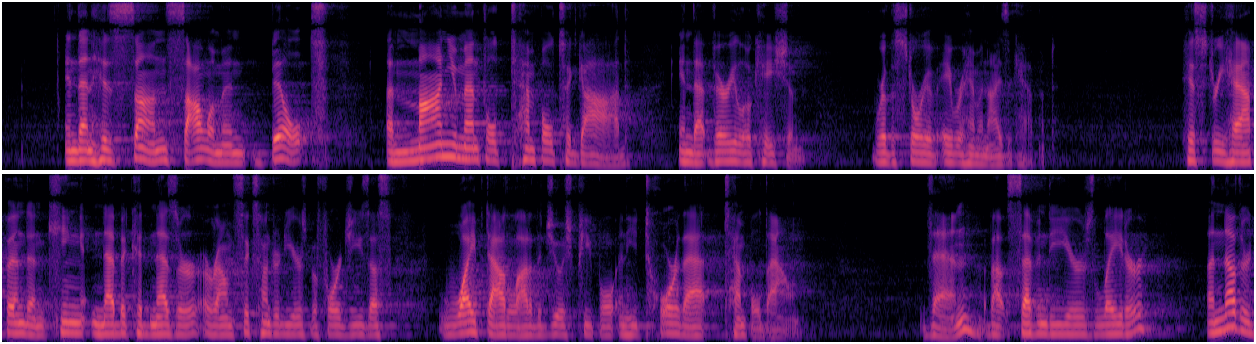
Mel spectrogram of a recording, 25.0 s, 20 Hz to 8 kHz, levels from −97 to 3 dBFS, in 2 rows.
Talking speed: 125 wpm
